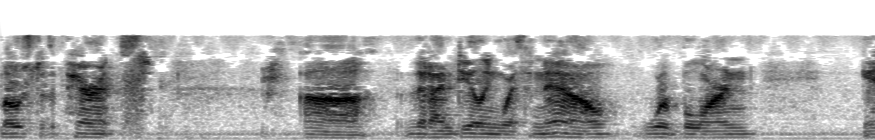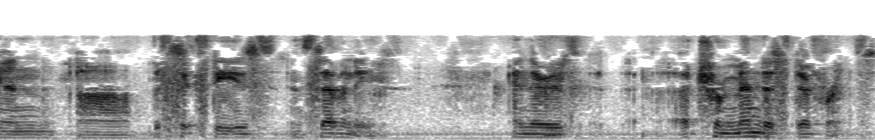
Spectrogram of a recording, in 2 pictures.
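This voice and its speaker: Over noticeable background noise and audible room echo, a man with a very deep, low pitch speaks at a very slow pace with fairly even intonation and long, frequent pauses. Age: 40s. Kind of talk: panel discussion.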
